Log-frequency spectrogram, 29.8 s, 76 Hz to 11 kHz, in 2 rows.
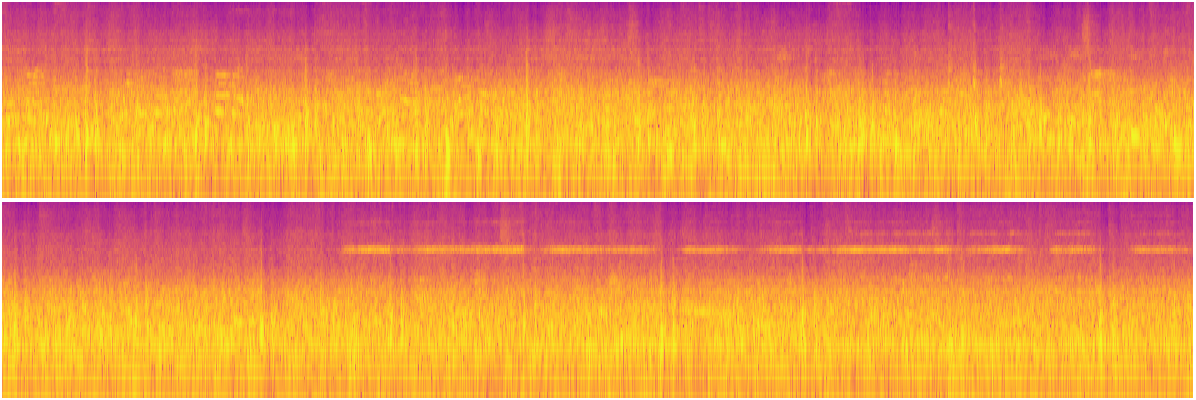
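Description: KiHa 100 diesel railcar running along the line: steady engine and wheel-on-rail noise heard from the cab. From about two-thirds of the way in, a high squeal comes and goes repeatedly.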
